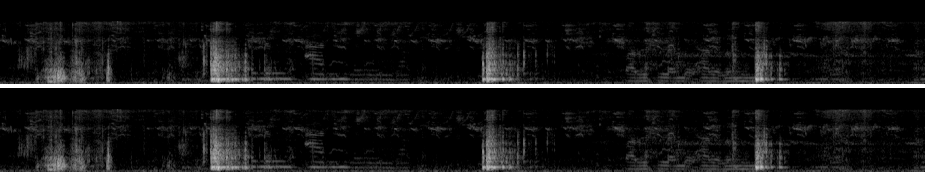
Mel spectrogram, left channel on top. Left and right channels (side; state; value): both; identical; correlation 1.00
